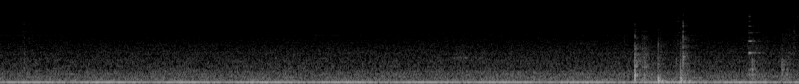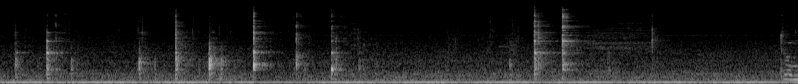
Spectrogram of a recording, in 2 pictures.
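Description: Egg fritter batter with egg and salt is stirred with a spoon in a bowl, producing irregular metallic clinks and scrapes that start after a quiet stretch, close by over a steady low hum.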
